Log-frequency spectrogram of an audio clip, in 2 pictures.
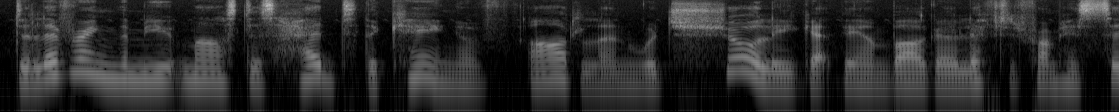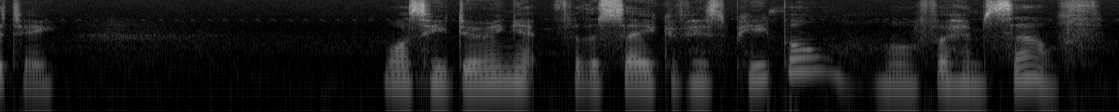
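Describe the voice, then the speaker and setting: A woman reading a fantasy novel as an audiobook narrator, expressive and dramatic, with hushed asides and pauses. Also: low voice, dry recording. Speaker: narrator of a fan-made audiobook. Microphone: old microphone. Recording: music bed, older microphone. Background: background music.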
